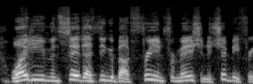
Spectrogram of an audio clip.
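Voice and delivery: worked-up, irritated, indignant, angry voice. Speaker retells how a man got mad at him: mock-angry. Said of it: "he gets all mad and he's like".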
